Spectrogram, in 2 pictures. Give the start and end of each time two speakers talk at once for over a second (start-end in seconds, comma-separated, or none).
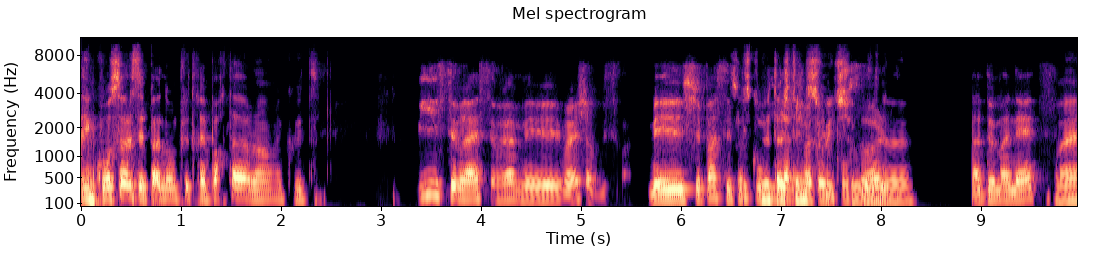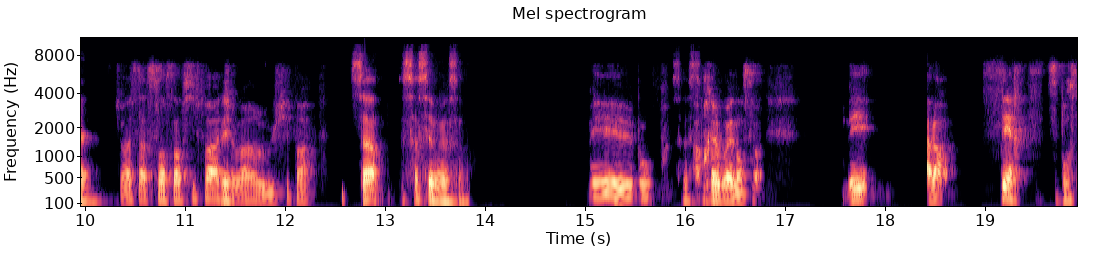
6.5-8.2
